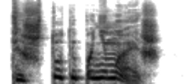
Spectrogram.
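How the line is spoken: Snapping retort. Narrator (Russian): огрызнулся я

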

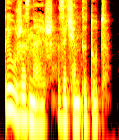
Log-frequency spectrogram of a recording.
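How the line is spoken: Calm man, hidden sternness. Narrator (Russian): произнес мужчина, голос которого звучал спокойно, но от него веяло скрытой строгостью

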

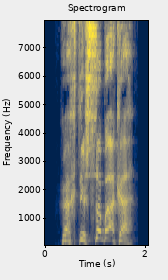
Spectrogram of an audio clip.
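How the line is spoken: Furious shout. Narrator (Russian): Яростно крикнул Вячеслав

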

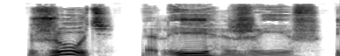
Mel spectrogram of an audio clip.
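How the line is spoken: Exhaled. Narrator (Russian): выдохнул

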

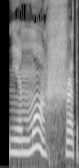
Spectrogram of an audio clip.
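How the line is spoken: Hissing. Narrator (Russian): прошипела госпожа

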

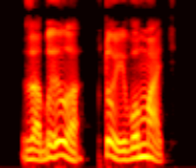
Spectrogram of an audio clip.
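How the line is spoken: Barking. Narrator (Russian): рявкнула Фёкла

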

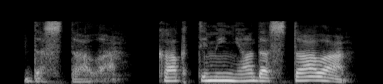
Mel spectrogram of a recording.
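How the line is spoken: Groaning. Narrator (Russian): простонал я

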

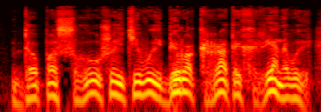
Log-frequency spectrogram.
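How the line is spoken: Angry. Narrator (Russian): зло проговорил Маломальский

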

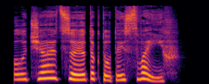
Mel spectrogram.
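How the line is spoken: Sigh. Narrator (Russian): вздохнул Патрик

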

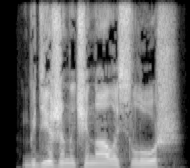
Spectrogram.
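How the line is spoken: Quiet question. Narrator (Russian): тихо спросил Мартин

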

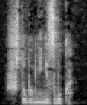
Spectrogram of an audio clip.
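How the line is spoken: Whisper. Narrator (Russian): шепнул Винс

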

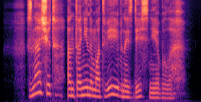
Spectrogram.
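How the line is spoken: Sighing summary. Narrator (Russian): вздохнув, подытожила Надя

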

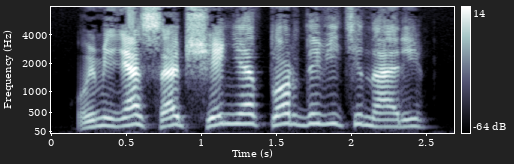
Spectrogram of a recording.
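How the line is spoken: Shouting. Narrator (Russian): прокричал тот

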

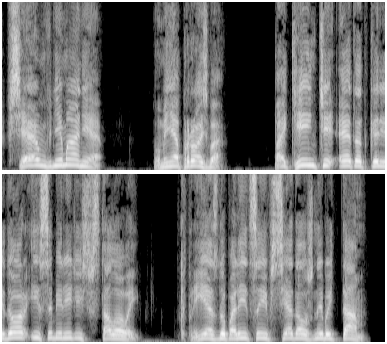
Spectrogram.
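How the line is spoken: Loud shout. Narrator (Russian): Полковник громко крикнул

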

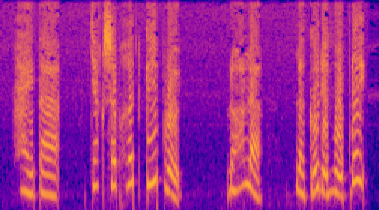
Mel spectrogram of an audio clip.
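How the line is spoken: Trembling. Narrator (Vietnamese): Ân Tố Tố run run nói

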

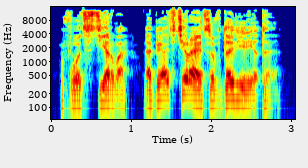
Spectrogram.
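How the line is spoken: Angry hiss. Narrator (Russian): прошипела Розмари, бросая на Брэндолин гневные взгляды

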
